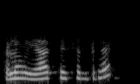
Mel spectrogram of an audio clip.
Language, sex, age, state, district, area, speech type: Tamil, female, 30-45, Tamil Nadu, Dharmapuri, rural, conversation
